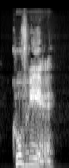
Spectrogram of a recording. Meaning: first/second-person singular conditional of couvrir
- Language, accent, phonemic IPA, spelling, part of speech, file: French, Canada, /ku.vʁi.ʁɛ/, couvrirais, verb, LL-Q150 (fra)-couvrirais.wav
